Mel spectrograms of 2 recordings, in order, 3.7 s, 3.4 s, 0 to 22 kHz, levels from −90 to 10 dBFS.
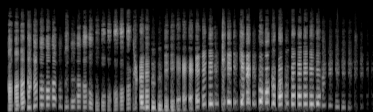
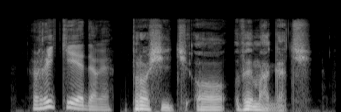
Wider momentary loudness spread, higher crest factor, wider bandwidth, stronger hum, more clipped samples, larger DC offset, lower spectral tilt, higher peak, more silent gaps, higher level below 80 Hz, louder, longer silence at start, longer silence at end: about the same, 8 LU vs 10 LU; about the same, 20 dB vs 18 dB; first, 16 kHz vs 11 kHz; neither; neither; neither; second, -3.5 dB/octave vs -6 dB/octave; about the same, -4 dBFS vs -2 dBFS; second, none vs 1.13-1.19 s; second, -60 dBFS vs -38 dBFS; second, -23 LUFS vs -19 LUFS; second, 0.05 s vs 0.35 s; about the same, 0.3 s vs 0.35 s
